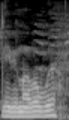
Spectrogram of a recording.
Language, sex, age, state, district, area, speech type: Bodo, male, 45-60, Assam, Kokrajhar, rural, spontaneous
